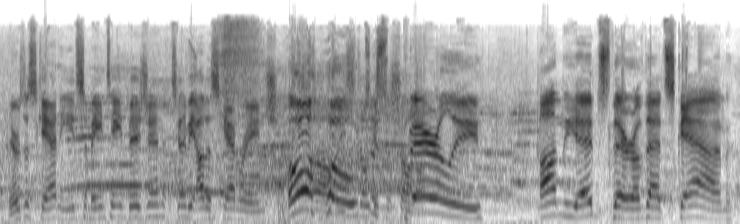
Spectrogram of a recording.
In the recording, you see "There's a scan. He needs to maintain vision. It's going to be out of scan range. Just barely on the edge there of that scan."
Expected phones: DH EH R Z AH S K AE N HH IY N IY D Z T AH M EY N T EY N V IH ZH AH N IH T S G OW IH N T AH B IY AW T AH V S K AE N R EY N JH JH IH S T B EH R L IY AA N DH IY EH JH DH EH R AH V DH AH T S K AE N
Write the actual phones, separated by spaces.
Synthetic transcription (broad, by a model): DH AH R Z AH S K AE N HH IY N IY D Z T AH M EY N T EY N V IH ZH AH N IH T S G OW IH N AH B IY AW T AH V S K AE N R EY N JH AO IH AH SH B EH R L IY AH N DH IY EH JH DH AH R AH V DH AH T S K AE N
